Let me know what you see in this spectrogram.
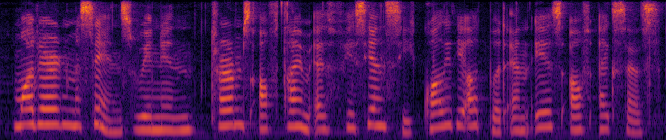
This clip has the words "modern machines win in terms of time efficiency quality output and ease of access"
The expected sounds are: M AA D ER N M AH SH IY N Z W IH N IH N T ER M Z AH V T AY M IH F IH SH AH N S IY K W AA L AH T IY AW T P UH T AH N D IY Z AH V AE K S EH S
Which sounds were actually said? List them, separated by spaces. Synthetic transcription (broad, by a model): M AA D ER N M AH S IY N S W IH N IH N T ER M S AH F T AY M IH F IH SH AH N S IY K W AA L AH T IY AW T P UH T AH N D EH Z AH F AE K S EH S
